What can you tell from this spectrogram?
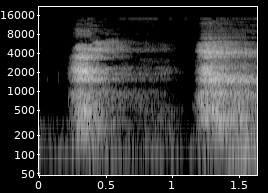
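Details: A person trying to stifle a strong sneeze makes two sharp, audible gasping inhalations in quick succession, the catch of breath before a sneeze.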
